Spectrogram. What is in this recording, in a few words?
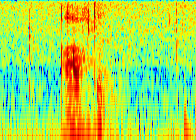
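"after", British English, male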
